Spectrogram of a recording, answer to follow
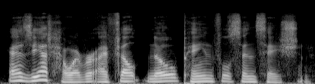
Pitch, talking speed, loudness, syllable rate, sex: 135 Hz, 150 wpm, -17 LUFS, 4.4 syllables/s, male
